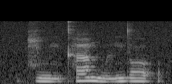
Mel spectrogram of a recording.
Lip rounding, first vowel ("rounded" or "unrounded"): rounded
